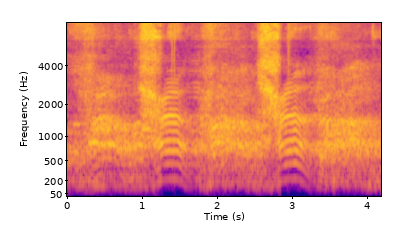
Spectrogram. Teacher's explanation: হা হলকের মধ্যখানে চাপ দিতে হবে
